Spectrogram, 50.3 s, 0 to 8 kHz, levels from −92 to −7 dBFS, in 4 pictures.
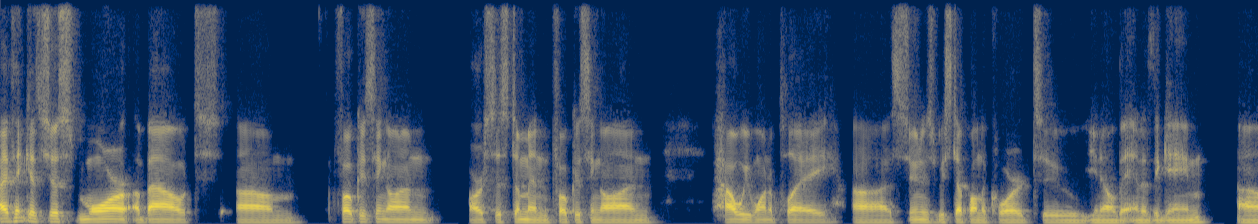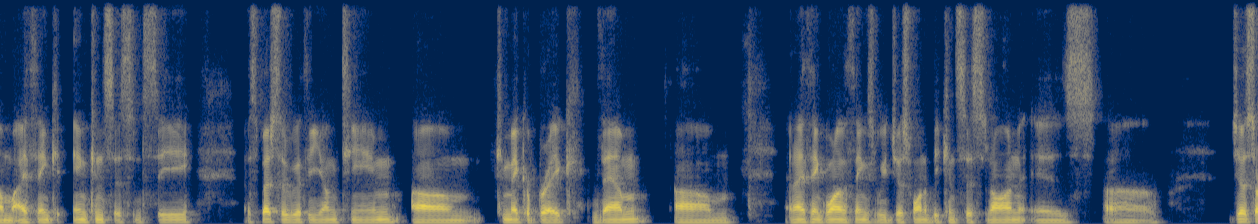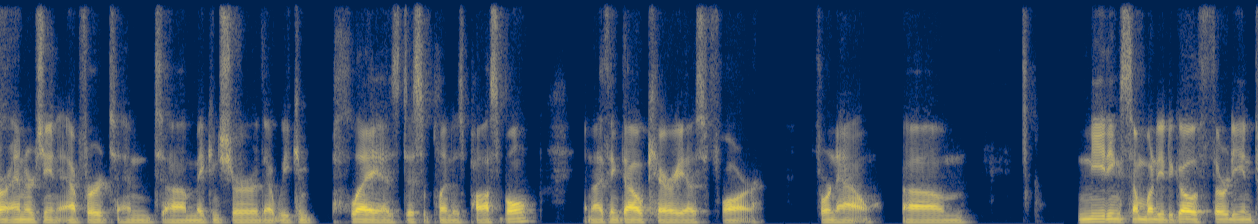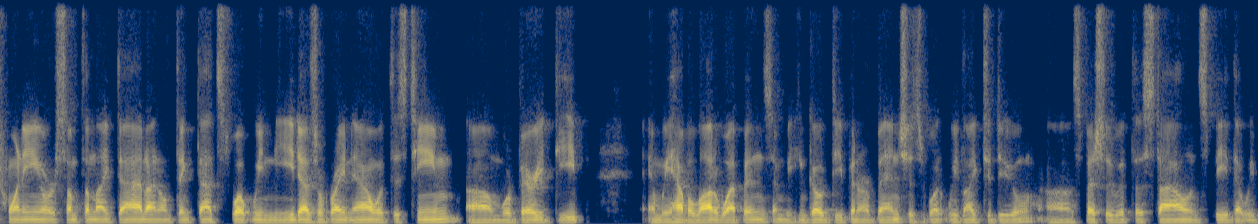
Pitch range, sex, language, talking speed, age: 80-90 Hz, male, English, 185 wpm, 30-49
